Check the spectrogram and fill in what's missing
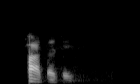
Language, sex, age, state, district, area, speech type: Marathi, male, 18-30, Maharashtra, Yavatmal, rural, conversation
